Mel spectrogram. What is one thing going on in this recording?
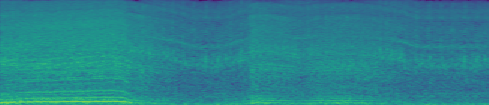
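A truck engine revs loudly and then drops in pitch.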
